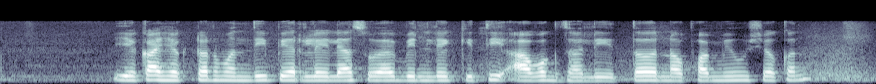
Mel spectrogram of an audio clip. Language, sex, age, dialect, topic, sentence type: Marathi, female, 25-30, Varhadi, agriculture, question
